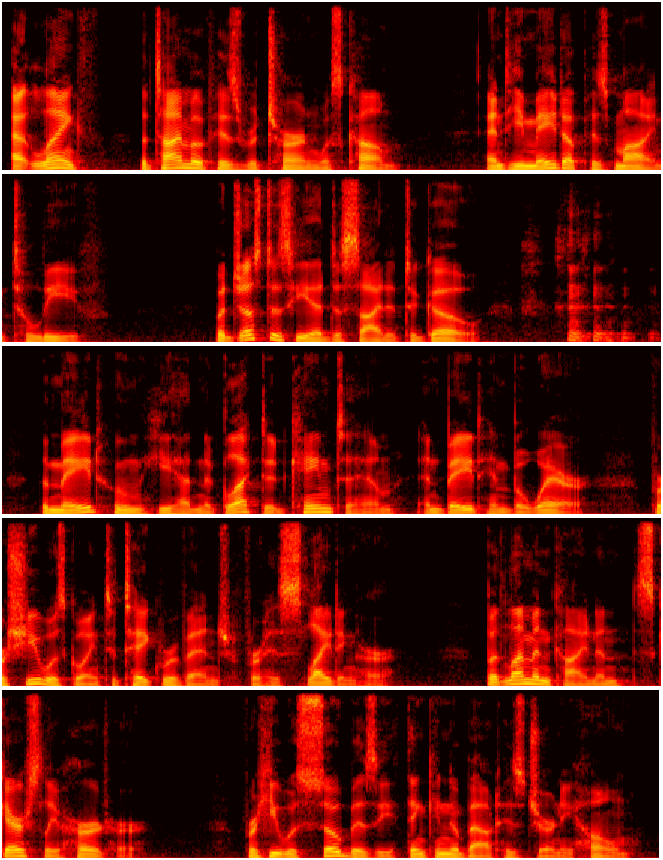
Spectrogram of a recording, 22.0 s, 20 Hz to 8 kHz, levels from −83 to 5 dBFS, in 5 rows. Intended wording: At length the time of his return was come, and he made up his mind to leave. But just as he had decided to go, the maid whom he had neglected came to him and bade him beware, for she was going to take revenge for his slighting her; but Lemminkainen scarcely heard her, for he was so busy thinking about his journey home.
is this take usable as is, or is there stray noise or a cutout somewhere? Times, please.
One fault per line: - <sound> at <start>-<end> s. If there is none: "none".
- laugh at 7.8-8.8 s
